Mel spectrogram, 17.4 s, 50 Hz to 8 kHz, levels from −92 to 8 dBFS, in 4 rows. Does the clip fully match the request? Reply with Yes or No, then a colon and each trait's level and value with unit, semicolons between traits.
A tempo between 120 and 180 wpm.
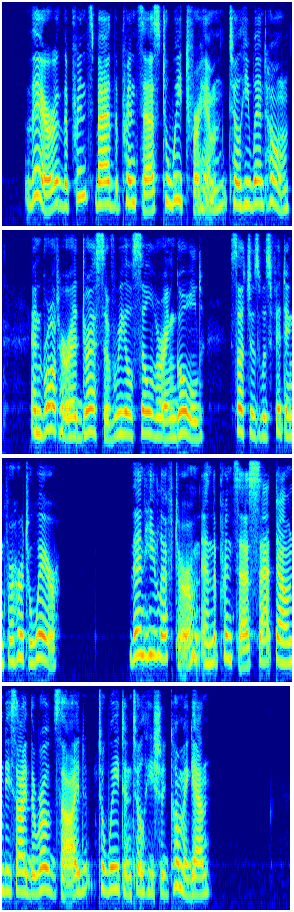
Yes: average, 175 wpm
